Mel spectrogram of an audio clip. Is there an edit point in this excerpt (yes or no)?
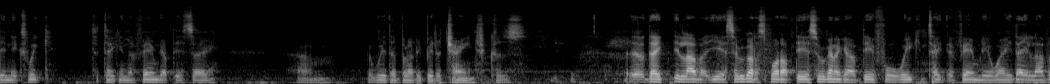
no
